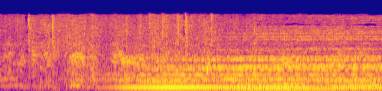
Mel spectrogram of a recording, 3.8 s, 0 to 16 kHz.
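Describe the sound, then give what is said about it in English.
A flock of geese on a pond, about 100 miles east of Winnipeg in 1967, honks and calls in a noisy, overlapping chorus that grows louder after the first second and stays steady throughout, with no voices. “Suddenly, he was distracted when a flock of geese in the pond below kicked up an unusual racket.”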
